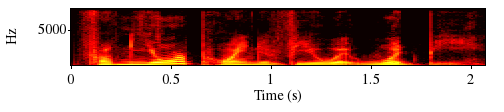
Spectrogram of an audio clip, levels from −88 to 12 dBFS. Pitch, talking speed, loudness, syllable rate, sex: 135 Hz, 230 wpm, -16 LUFS, 3.9 syllables/s, male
